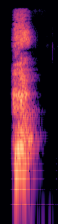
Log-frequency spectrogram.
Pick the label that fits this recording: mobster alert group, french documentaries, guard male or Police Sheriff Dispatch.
guard male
